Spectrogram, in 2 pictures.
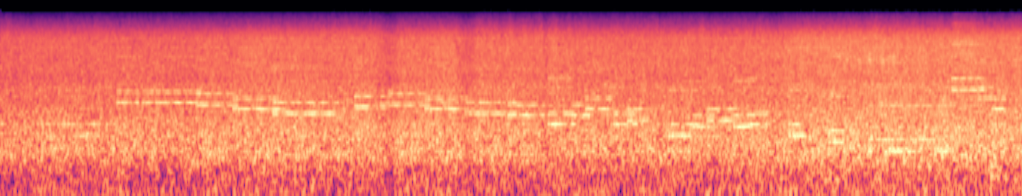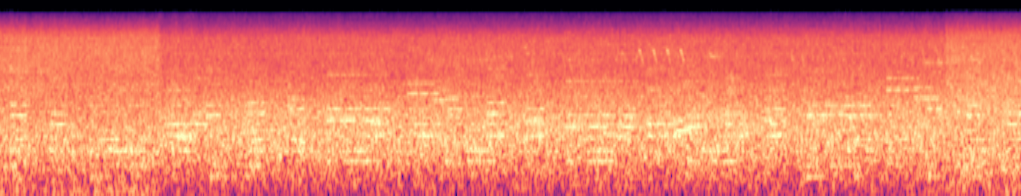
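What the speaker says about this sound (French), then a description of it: "Regarde, elle déborde en cascade." Water overflowing in a cascade on a mountain stream, a loud, steady broadband rush of falling water that fills the whole stretch without pause, heard up close and alone.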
